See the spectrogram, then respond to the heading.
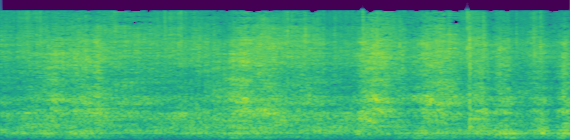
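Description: Long nails scratch and rub the lower walls of a hard, hollow green plastic caddy bin with a lid and handle. A steady, dry rasping hiss continues throughout, rising and falling in gentle swells, with a faint low hum from the hollow body underneath.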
